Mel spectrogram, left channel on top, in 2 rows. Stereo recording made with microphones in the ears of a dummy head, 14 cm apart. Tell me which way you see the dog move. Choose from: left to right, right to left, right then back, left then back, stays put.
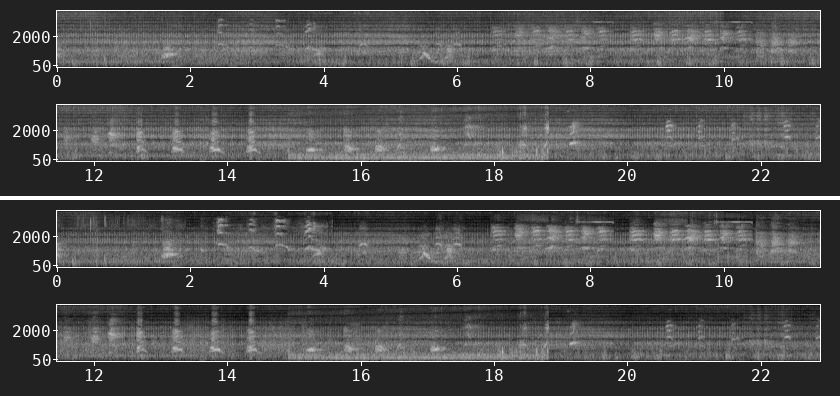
right to left.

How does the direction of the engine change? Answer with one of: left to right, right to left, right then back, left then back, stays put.
stays put.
